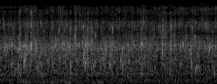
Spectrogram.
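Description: Water running steadily from a small needle borehole pump on a garden plot, a continuous close trickling stream with no pauses and no voices.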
